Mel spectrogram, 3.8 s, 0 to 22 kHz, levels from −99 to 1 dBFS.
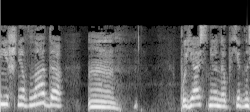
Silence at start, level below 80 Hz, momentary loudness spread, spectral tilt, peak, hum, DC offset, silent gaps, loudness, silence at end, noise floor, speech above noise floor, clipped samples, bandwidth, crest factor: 0 s; -48 dBFS; 8 LU; -5 dB/octave; 0 dBFS; none; under 0.1%; none; -12 LUFS; 0 s; -51 dBFS; 39 dB; under 0.1%; 8.8 kHz; 12 dB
